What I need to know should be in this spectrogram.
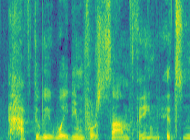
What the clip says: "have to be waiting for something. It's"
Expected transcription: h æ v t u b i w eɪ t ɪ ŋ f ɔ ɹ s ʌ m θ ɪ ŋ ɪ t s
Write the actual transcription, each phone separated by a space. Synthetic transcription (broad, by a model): h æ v t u b i w eɪ t ɪ ŋ f ɔ ɹ s ʌ m θ ɪ ŋ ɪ t s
